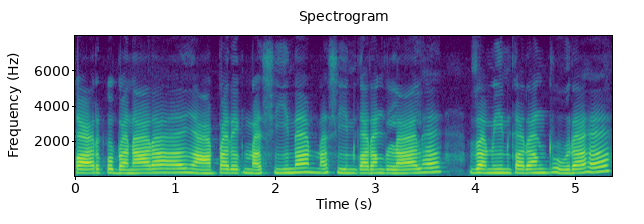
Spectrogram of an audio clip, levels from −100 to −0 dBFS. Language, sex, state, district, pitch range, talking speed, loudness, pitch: Hindi, male, Chhattisgarh, Sukma, 200-220 Hz, 220 wpm, -16 LUFS, 210 Hz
